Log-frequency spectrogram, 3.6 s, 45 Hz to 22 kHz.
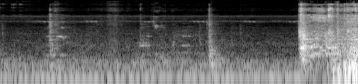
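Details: Toro Z Master 149 mower twin after new ignition coil installed, test run with guards off: a few quiet seconds of light clicks, then catches at once and settles into a steady even run; ignition firing properly.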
